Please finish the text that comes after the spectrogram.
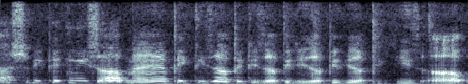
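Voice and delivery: goofy high voice. Acted. High goofy chant to viewers.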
